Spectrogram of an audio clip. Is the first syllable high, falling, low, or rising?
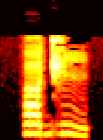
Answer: high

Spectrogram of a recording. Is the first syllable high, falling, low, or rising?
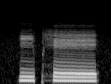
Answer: high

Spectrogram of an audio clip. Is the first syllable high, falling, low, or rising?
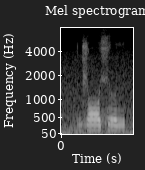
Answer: high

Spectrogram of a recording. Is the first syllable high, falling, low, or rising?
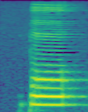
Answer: high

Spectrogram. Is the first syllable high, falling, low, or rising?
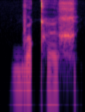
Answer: high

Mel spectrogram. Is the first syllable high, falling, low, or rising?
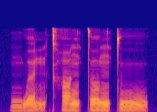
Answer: low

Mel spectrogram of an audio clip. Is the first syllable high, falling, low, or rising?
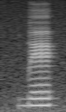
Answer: high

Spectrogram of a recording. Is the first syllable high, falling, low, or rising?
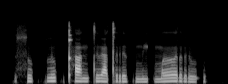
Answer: low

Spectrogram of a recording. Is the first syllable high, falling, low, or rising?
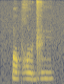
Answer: low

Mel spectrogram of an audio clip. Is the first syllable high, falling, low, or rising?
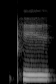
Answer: low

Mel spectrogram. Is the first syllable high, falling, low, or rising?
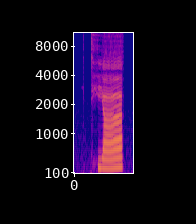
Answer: rising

